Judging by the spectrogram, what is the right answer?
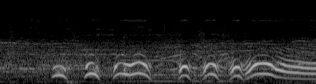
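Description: A child vocally imitates a barn owl call in a string of short, wavering hoots and screechy swoops, roughly eight close, loud bursts with an irregular rhythm.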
